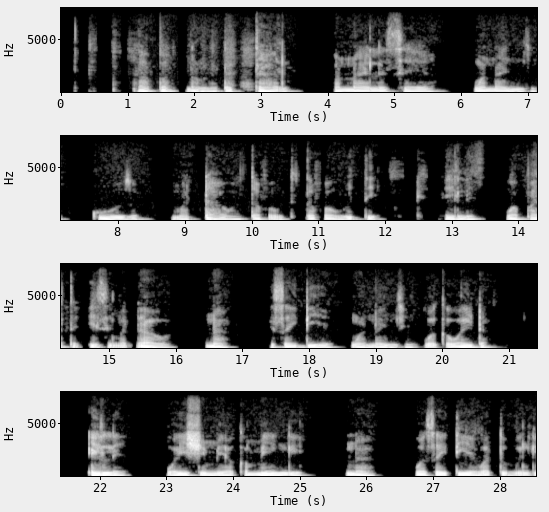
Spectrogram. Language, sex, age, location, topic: Swahili, male, 25-35, Nakuru, agriculture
